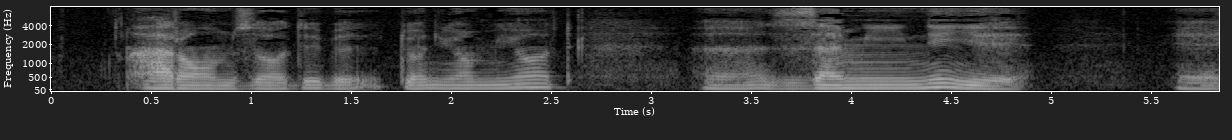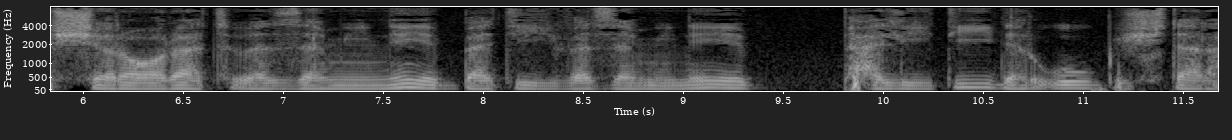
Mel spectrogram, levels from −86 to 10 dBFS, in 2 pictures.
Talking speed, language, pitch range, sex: 75 wpm, Persian, 100-115 Hz, male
